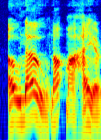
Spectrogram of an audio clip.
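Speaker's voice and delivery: fake, put-on southern accent with drawl. Performing a short acted scene with two partners, in a put-on southern accent. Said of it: "it always ends up changing to like the southern accent".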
